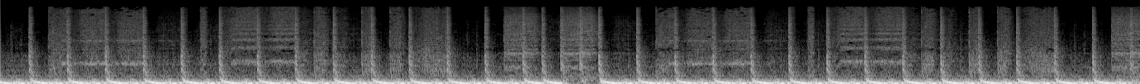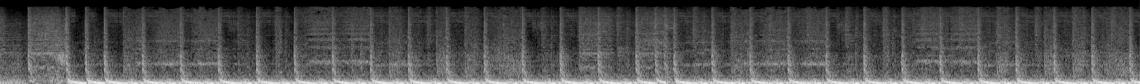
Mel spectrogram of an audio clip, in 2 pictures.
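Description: Hard techno played loud, driven by a fast, heavy, evenly repeating kick drum. The kick drops out briefly twice, about six seconds in and again just before twelve seconds, then comes back.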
